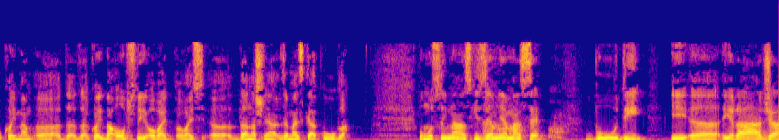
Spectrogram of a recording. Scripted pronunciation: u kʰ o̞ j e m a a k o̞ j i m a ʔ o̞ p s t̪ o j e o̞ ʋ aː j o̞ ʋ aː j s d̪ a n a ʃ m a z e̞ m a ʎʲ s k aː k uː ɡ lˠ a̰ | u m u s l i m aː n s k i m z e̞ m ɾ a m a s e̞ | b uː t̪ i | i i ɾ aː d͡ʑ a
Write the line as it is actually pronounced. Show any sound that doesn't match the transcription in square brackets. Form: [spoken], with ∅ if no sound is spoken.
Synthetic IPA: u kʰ o̞ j [i] m a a k o̞ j i m a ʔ o̞ p s t̪ o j e o̞ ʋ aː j o̞ ʋ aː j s d̪ a n a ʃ [ɲ] a z e̞ m a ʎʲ s k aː k uː ɡ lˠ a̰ | u m u s l i m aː n s k i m z e̞ m [ʎ] a m a s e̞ | b uː [d̪] i | i i ɾ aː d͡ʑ a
